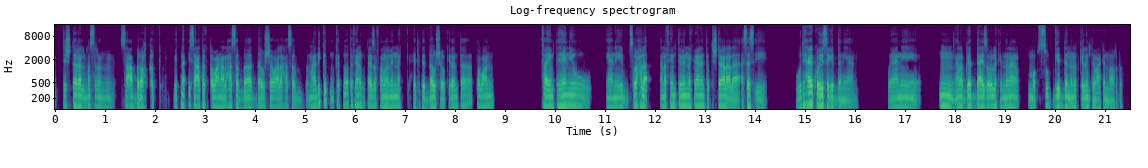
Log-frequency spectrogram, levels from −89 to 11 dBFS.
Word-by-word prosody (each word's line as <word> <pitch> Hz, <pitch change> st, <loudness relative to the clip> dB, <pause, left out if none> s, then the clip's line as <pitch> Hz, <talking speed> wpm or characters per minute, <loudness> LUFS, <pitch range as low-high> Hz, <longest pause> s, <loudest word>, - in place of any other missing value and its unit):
تشتغل 120 Hz, -1 st, +2 dB
مثلًا 110 Hz, -1 st, -5 dB
ساعات 110 Hz, +1 st, +2 dB
براحتك، 110 Hz, 0 st, -1 dB, 0.2 s
بتنقي 125 Hz, +4 st, -4 dB
ساعاتك 115 Hz, -1 st, +2 dB
طبعًا 110 Hz, 0 st, +2 dB
على 105 Hz, 0 st, +1 dB
حسب 115 Hz, -1 st, 0 dB
بقى 105 Hz, +2 st, +2 dB
الدوشة 105 Hz, +1 st, -2 dB
وعلى 105 Hz, 0 st, +1 dB
حسب 105 Hz, -3 st, -6 dB
ما 105 Hz, +1 st, -3 dB
هي -, -, +1 dB
دي 140 Hz, -, -2 dB
كانت 160 Hz, -6 st, -4 dB
كانت 110 Hz, +3 st, -8 dB
نقطة 130 Hz, 0 st, -1 dB
فعلًا 125 Hz, -1 st, 0 dB
كنت 115 Hz, -2 st, -11 dB
عايز 110 Hz, +1 st, +2 dB
أفهمها 110 Hz, -1 st, 0 dB
منك، 115 Hz, +2 st, -2 dB
حتّة 115 Hz, -2 st, -6 dB
الدوشة 105 Hz, +1 st, +1 dB
وكده، 100 Hz, +3 st, -2 dB
أنت 115 Hz, +2 st, -3 dB
طبعًا 115 Hz, 0 st, 0 dB, 1.0 s
فهمتها 115 Hz, +2 st, +3 dB
لي. 125 Hz, 0 st, +2 dB
ويعني 110 Hz, -2 st, -4 dB
بصراحة 125 Hz, +4 st, +1 dB
لأ، 115 Hz, -, +3 dB, 0.2 s
أنا 110 Hz, +1 st, 0 dB
فهمت 120 Hz, +1 st, -3 dB
منك 115 Hz, 0 st, +1 dB
يعني 120 Hz, 0 st, +4 dB
أنت 115 Hz, -, -3 dB
بتشتغل 120 Hz, -1 st, +3 dB
على 100 Hz, -1 st, +4 dB, 0.2 s
أساس 120 Hz, -2 st, +1 dB
إيه، 90 Hz, -2 st, -6 dB, 0.6 s
ودي 110 Hz, +5 st, -2 dB
حاجة 140 Hz, +2 st, +9 dB
كويسة 120 Hz, -4 st, +5 dB
جدًا 95 Hz, -3 st, 0 dB
يعني. 90 Hz, -1 st, -6 dB, 0.6 s
ويعني 105 Hz, +1 st, -2 dB, 0.4 s
إمم، 120 Hz, -2 st, +2 dB
أنا 115 Hz, +1 st, +3 dB
بجد 115 Hz, +1 st, +2 dB
عايز 115 Hz, 0 st, +5 dB
أقول 115 Hz, +1 st, +4 dB
لك 115 Hz, -, -3 dB
إن 105 Hz, 0 st, -3 dB
أنا 110 Hz, -1 st, 0 dB, 0.2 s
مبسوط 110 Hz, +4 st, -4 dB
جدًا 115 Hz, +1 st, +1 dB
إن 105 Hz, -, 0 dB
أنا 110 Hz, -, 0 dB
اتكلّمت 105 Hz, -1 st, -2 dB
معاك 100 Hz, +2 st, -3 dB
النهارده. 85 Hz, -3 st, -5 dB
110 Hz, 180 wpm, -25 LUFS, 105-115 Hz, 1.0 s, حاجة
